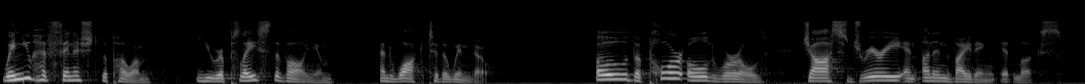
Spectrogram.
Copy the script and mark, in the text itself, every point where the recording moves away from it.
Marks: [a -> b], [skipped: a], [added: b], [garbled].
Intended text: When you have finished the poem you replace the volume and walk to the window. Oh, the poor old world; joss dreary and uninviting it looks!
When you have finished the poem you replace the volume and walk to the window. Oh, the poor old world; joss dreary and uninviting it looks!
